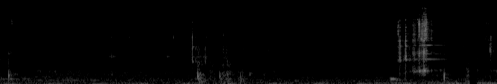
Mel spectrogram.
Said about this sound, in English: You'll have to forgive me. That's the last of the ice noises. Just finishing up a half a glass of chai tea.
